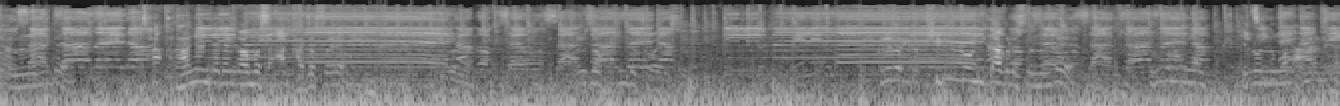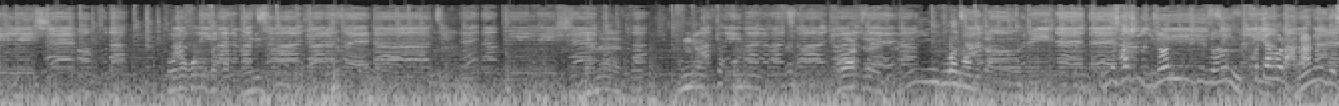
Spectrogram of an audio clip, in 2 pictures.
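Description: Steady low rumble of a car driving on a gravel road, heard from inside the cabin, with music and a singing voice playing over it.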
